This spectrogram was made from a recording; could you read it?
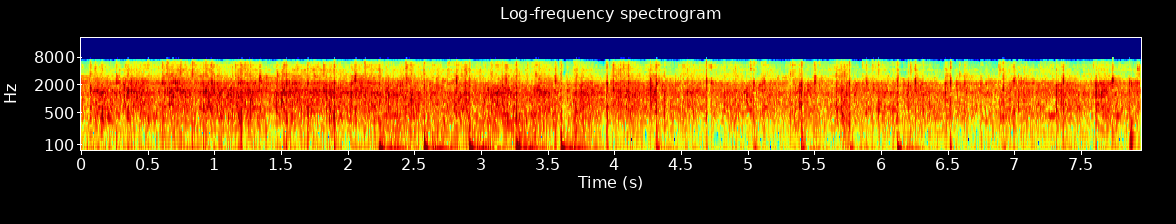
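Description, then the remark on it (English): A roomful of people clapping steadily for standing committee members at a legislative session, dense and sustained applause filling the whole span at an even level, with no talking over it. “I think they deserve a round of applause.”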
